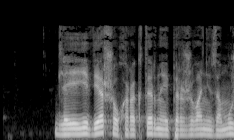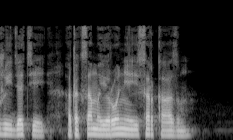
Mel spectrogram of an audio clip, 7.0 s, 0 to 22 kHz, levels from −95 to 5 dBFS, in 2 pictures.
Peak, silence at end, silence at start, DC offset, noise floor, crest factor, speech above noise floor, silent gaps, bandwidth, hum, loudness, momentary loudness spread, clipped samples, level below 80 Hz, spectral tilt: -4 dBFS; 0.65 s; 0.8 s; under 0.1%; -75 dBFS; 16 dB; 56 dB; none; 11.5 kHz; none; -20 LUFS; 10 LU; under 0.1%; -46 dBFS; -7 dB/octave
